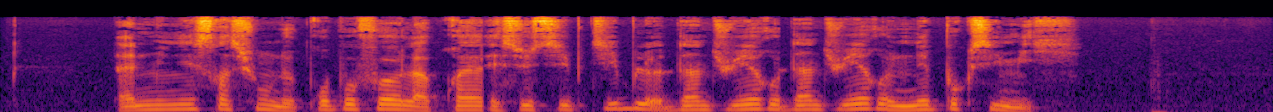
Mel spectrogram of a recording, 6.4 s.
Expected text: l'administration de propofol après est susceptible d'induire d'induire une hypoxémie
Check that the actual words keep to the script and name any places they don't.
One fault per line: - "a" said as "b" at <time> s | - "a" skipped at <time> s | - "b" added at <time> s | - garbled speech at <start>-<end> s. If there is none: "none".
none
